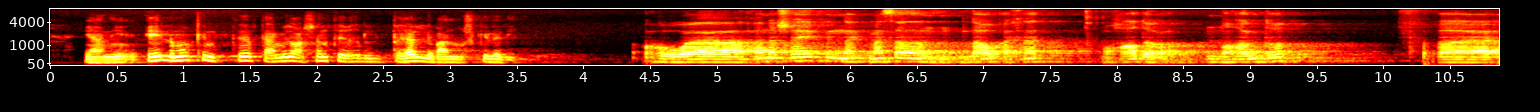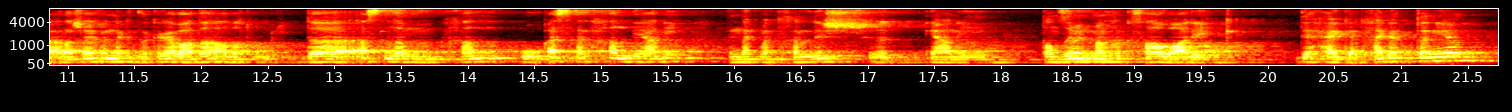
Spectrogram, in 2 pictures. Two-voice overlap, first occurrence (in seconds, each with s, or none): none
